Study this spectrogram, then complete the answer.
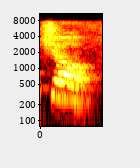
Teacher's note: ठीक है, जैसे हम बोलते हैं च, तो च बोलते हुए जो जीभ है हमारी वो ऊपर तालु पे क्या हो रही है, टच हो रही है। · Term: तालव्य व्यंजन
